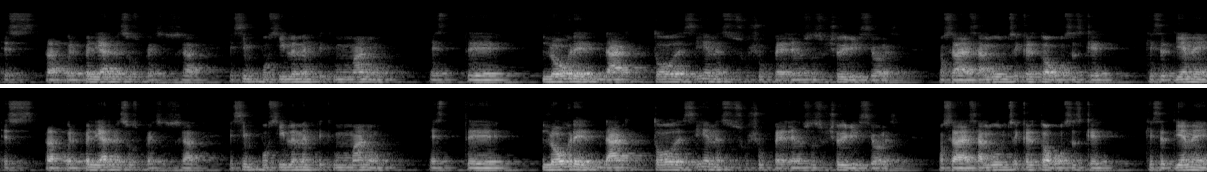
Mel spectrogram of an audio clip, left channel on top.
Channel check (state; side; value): normal; both; correlation 0.62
